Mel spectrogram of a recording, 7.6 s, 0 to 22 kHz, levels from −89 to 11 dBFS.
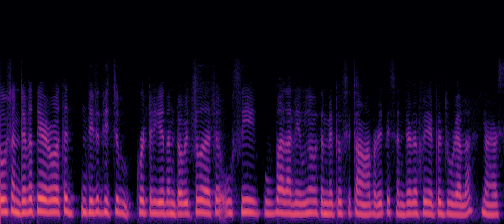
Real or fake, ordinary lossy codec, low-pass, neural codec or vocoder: fake; none; none; codec, 16 kHz, 0.5 kbps, FunCodec, trained on Chinese and English, 25 frames a second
